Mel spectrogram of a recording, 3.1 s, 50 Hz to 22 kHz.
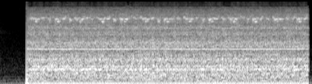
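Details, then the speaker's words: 2002 Corvette Z06 at idle: a steady high chirping squeal over a smooth idle, coming from the belt drive system at the front of the engine. Belt squeak. "so hopefully you heard the squeak that's coming from the belt drive system at the front of the engine"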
